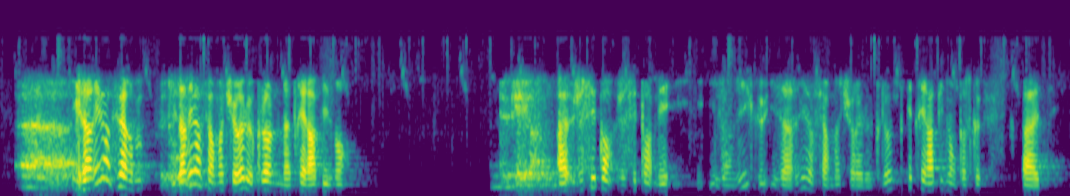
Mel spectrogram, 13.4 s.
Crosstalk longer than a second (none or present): none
